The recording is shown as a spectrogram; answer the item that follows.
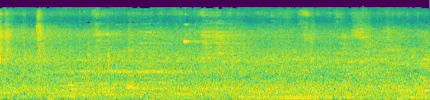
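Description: Steady ambient noise of a busy indoor lobby: an even rumble and hiss with no clear voices, and a low hum from about five to seven seconds in.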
